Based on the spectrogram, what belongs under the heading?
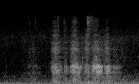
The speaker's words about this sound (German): Hallo? Oh, da hechelt einer, oder?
